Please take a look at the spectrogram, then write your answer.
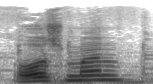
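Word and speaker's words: Osman: και είναι Τζέντι, όχι Τσέντι, Τζέντι Όσμαν.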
